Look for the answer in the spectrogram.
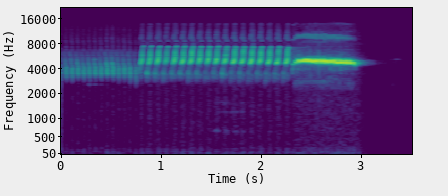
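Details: Young canary practising ngriwik singing: a rapid rolling trill of sharp pulses that jumps higher partway through, then finishes in a pure, bright sustained whistle before going quiet.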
